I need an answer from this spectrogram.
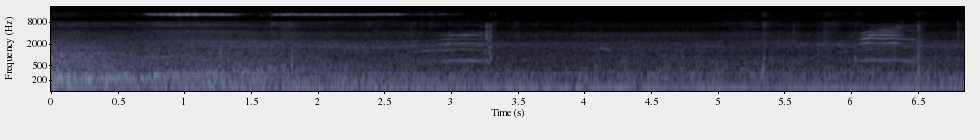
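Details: Toothless old stray cat, a hungry female, meowing as she is fed from a roof near her neighbourhood front yard. Two clear, brief meows, the second about three seconds after the first, over a constant low hum.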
